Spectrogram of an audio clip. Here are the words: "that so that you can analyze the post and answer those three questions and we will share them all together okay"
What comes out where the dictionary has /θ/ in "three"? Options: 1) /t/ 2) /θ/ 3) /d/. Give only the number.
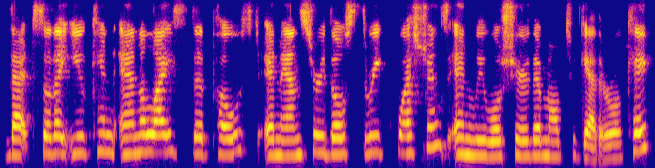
2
